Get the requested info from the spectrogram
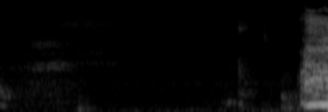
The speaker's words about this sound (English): I gotta sneeze. Bless you. Bless you!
